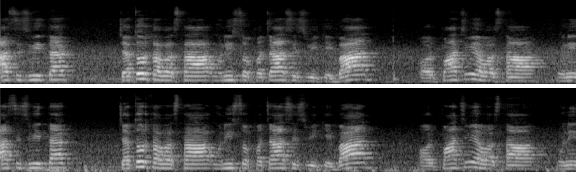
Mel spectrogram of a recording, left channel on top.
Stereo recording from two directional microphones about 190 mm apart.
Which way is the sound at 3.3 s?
25° right (ahead or behind).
